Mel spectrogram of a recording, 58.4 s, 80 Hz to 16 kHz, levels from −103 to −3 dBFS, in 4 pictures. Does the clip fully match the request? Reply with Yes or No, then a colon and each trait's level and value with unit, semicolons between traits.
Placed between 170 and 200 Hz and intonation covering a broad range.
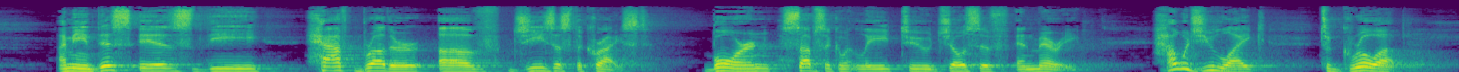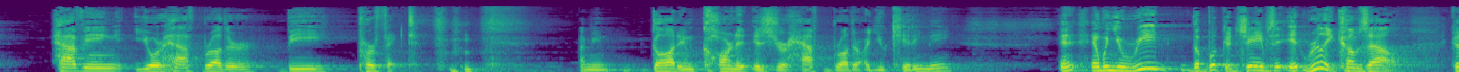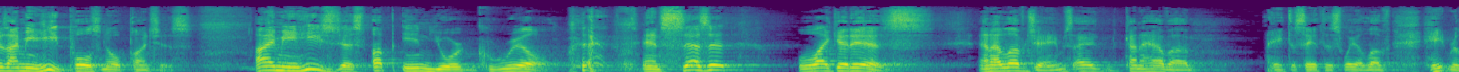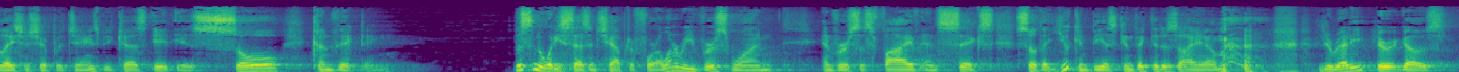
No: medium, 145 Hz; wide, 6.5 semitones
